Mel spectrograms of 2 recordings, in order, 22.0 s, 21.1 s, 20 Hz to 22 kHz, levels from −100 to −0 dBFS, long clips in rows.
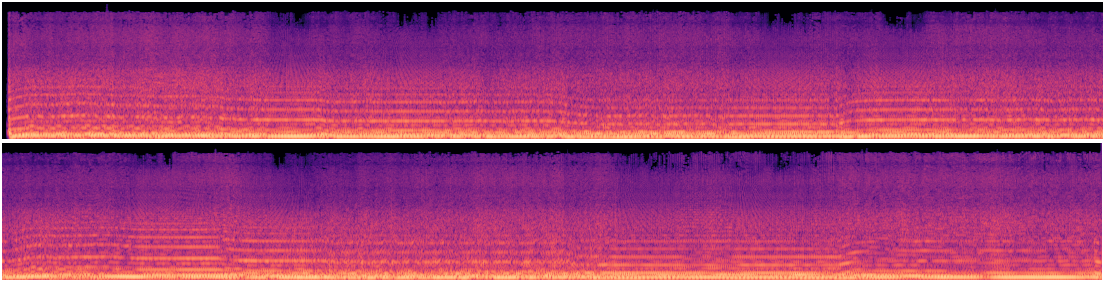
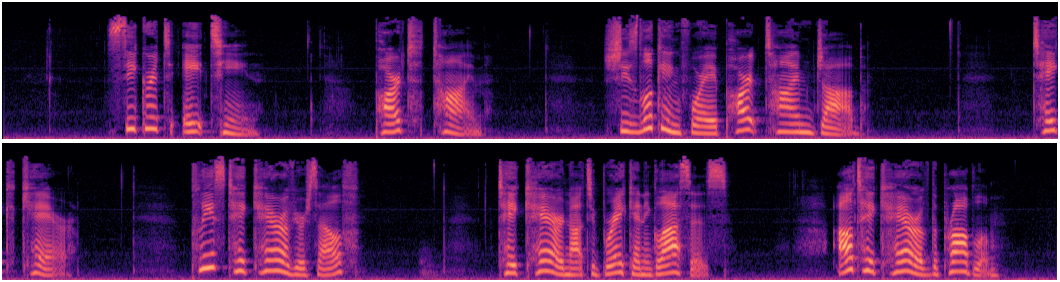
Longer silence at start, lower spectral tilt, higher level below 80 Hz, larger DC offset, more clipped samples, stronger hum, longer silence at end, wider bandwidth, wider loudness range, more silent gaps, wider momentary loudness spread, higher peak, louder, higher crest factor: about the same, 0.05 s vs 0.05 s; first, -8 dB/octave vs -3 dB/octave; first, -42 dBFS vs -52 dBFS; neither; neither; neither; about the same, 0 s vs 0.1 s; first, 15.5 kHz vs 14 kHz; second, 1 LU vs 7 LU; neither; second, 3 LU vs 15 LU; about the same, -6 dBFS vs -6 dBFS; first, -17 LUFS vs -26 LUFS; second, 10 dB vs 22 dB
